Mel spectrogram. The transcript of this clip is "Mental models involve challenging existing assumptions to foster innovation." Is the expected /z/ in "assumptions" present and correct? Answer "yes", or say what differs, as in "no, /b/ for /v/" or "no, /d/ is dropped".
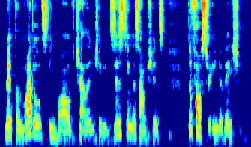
no, /s/ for /z/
